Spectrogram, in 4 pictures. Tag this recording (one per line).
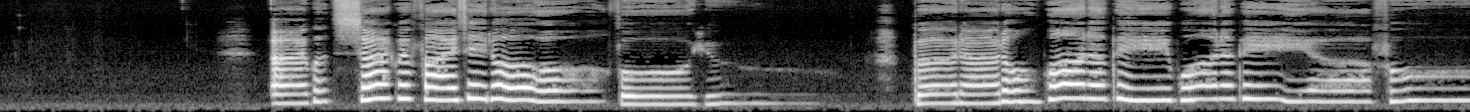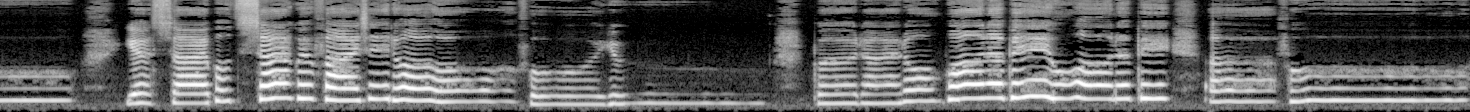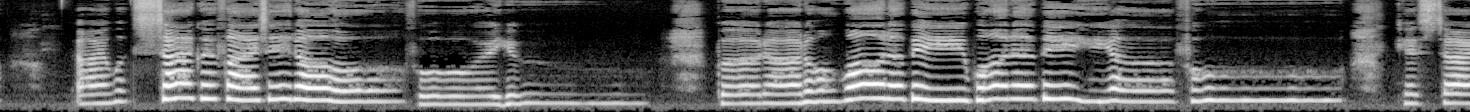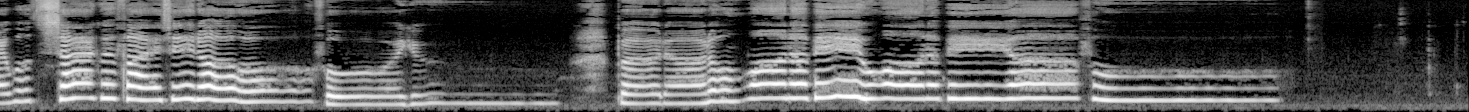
female
hook
loop
song
vocal
voice
woman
